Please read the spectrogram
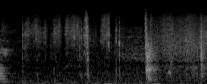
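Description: Light rustling and handling sounds, with a sharp tap about one and a half seconds in.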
